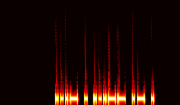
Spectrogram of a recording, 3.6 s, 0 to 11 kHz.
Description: Morse code, heard as a keyed tone, about 25 wpm, 700 Hz. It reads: VE3AE
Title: DXCC-100 Call Signs - 5 Characters - 25wpm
